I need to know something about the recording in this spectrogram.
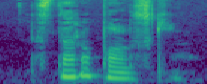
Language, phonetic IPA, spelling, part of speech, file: Polish, [ˌstarɔˈpɔlsʲci], staropolski, adjective, LL-Q809 (pol)-staropolski.wav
